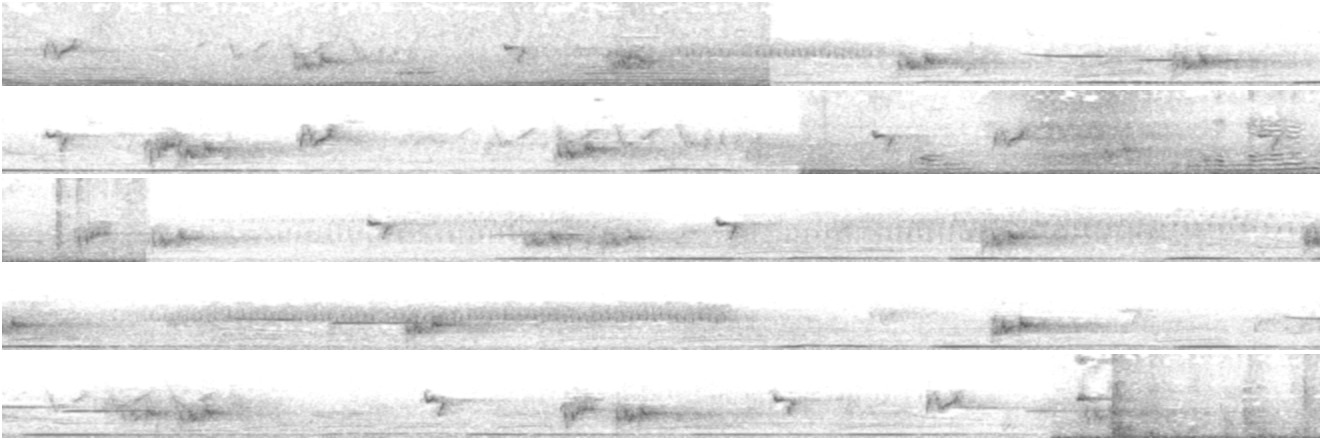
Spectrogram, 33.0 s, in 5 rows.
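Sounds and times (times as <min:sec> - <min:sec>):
small birds chirping: 0:00.0 - 0:06.2, 0:06.8 - 0:31.9
loud hissing noise: 0:10.6 - 0:13.9.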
